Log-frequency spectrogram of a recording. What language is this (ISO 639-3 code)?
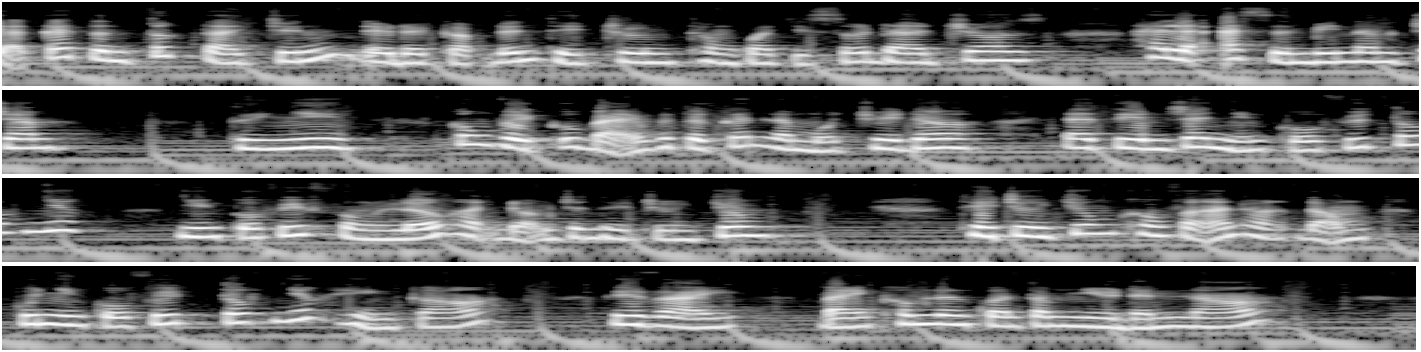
vie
